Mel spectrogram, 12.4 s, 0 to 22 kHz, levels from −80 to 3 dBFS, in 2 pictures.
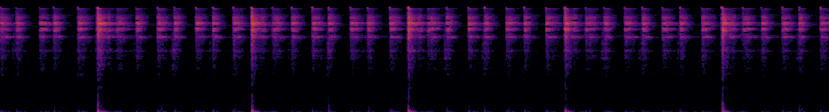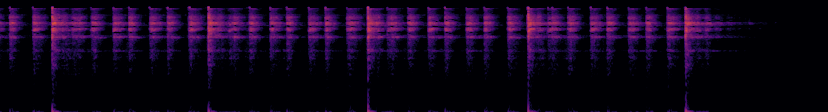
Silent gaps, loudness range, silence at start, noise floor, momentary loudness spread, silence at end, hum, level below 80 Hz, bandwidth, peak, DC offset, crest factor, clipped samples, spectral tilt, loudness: none; 2 LU; 0 s; -73 dBFS; 6 LU; 0.7 s; none; -66 dBFS; 17 kHz; -8 dBFS; under 0.1%; 28 dB; under 0.1%; 3.5 dB/octave; -31 LUFS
